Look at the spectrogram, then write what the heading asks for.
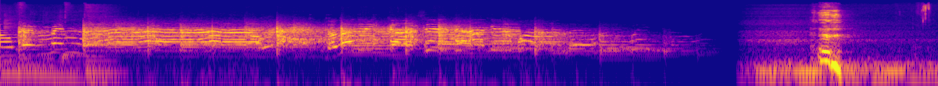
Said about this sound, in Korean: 아이고 죄송합니다. 기침 소리가 살짝 들어갔습니다.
